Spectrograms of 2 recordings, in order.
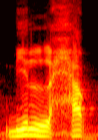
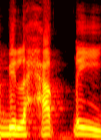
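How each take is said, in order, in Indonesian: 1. Frasa berhenti pada huruf qaf tanpa vokal. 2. Huruf qaf terakhir diikuti vokal 'i'. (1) "Tapi kita baca bil haqq. huruf qafnya ini kita sukunkan atau kita matikan" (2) "jangan kita baca bil haqqi, jangan"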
